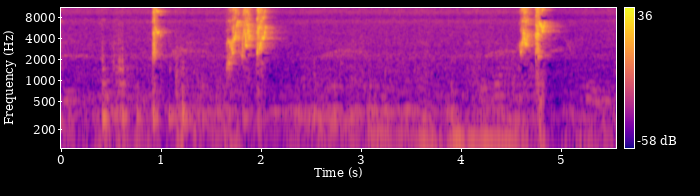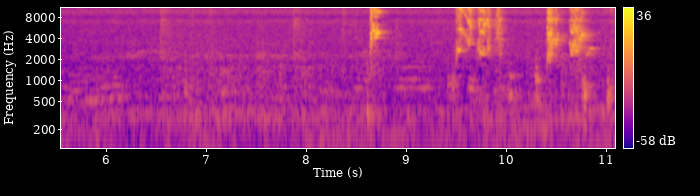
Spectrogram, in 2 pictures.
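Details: Morning chirping of blue opaline and parblue euwing opaline lovebirds: sharp, high, scratchy chirp bursts arrive in irregular clusters, a couple near the start, one mid-way, several tumbling together near the end, with quiet gaps between.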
